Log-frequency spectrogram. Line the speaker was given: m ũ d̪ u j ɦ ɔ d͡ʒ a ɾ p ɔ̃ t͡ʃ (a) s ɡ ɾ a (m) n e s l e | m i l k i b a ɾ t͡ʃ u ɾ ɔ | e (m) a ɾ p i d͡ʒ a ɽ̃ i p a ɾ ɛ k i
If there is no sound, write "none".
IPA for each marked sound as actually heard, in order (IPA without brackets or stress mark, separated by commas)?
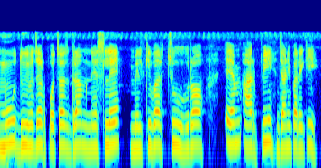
a, m, m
